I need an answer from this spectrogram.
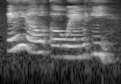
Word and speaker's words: alone: A-L-O-N-E. We are not taking the sound like A. alone, alone. It is alone, alone, alone.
